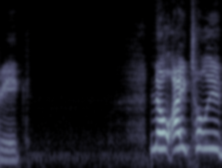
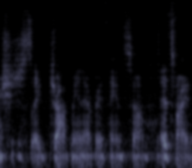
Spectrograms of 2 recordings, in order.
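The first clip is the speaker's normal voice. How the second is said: whispered; 16 dB quieter, faster than usual. Real, not acted. Deflated after venting.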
